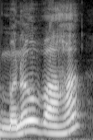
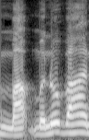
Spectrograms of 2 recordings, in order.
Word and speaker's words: manovaha: It's called manovaha.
